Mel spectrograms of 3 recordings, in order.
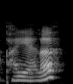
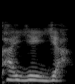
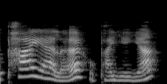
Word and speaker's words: paella: we would say la paella but it should be pronounced paella we know double l in spanish is a y sound so paella is a dish that's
